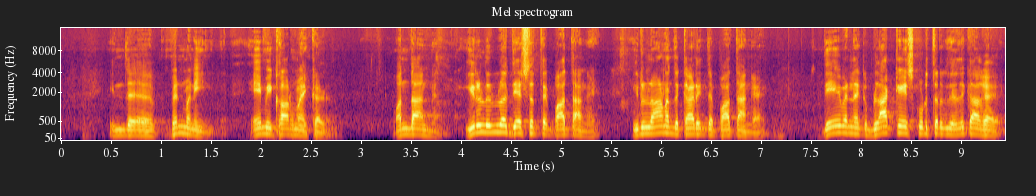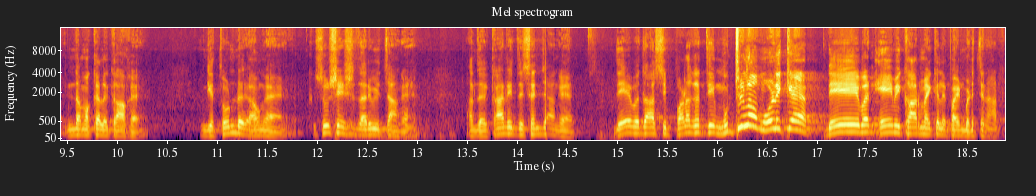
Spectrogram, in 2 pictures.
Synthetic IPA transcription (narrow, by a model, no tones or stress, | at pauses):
ɪnd̪ɐpɛnmɐni | eːmikaːɾmɐɪkːɐɭ | ʋʔɐnd̪aːŋɡɐ̰ɪɾɯɭɪʋːɐd̪eːsɐt̪ːɐɪpːaːɾt̪aːŋɡɐ | ɪɾɯɭaːnɐnd̪ɐkaːɾɪjɐt̪ːɐɪpaːɾt̪aːŋɡɐ̰ | d̪eːʋɐnɛnɐk̬ːɯbɭaːkːeːskɔɽɯt̪ːɯɾɯkːɐðɛðɯkːaːɣɐɪnd̪ɐmɐkːɐɭɯkːa̰ːɣɐ | ɪŋɡeːt̪ɔɳɖɯɐʋɐŋɡɐsuʂeːʂɐt̪ɐɾɪʋɪt͡ʃt̪ːa̰ːŋɡɐʔɐ̰nd̪ɐkaːɾɪjɐt̪ːɐsɛɲd͡ʒaːŋɡɐ | d̪eːʋɐðaːsipɐɻɐɣɐt̪ːɐjmʊʈːɪlɐmɔɻɪkːɐd̪eːʋɐneːmikaːɾmɐɪkːɐɭɐɪpːɐjɐnpɐɽɯt̪ːɪna̰ːɾ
